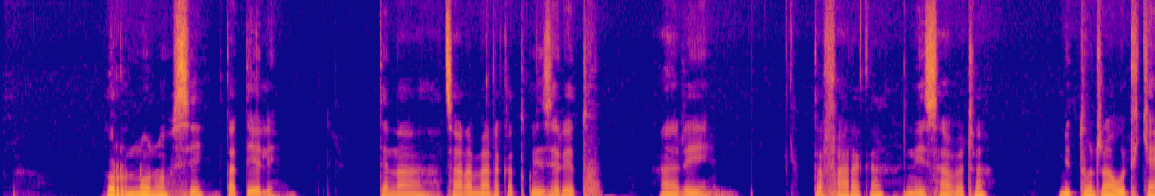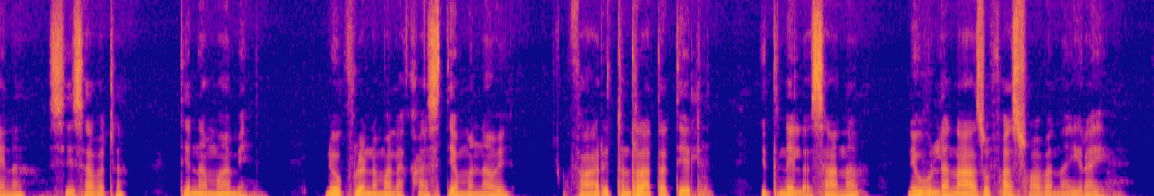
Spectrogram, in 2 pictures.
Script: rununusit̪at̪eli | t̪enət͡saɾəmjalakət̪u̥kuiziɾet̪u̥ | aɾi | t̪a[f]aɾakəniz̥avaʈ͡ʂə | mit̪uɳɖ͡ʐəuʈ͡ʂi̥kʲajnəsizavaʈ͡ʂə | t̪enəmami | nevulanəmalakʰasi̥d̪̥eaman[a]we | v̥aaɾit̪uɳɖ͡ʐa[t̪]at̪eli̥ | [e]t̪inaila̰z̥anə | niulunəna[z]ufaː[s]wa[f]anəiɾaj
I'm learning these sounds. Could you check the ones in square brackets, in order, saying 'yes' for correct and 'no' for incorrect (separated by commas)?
yes, yes, yes, no, yes, yes, no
